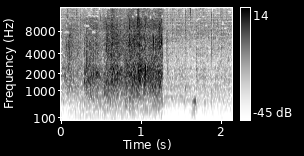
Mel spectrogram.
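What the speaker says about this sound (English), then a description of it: "Can you hear that cheering?" A crowd cheering and clapping in a loud burst for just over a second before it cuts off abruptly, followed by a brief faint sound.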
